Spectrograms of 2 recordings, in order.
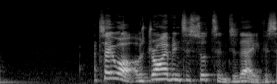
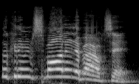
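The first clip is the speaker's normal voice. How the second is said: loud, higher outraged yell; furious shout; 9 semitones higher, 8 dB louder than usual. Real, not acted. Fuming at the official on camera.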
